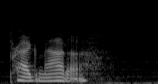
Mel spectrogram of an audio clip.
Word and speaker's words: Pragmata: Pragmatada.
